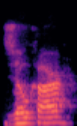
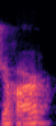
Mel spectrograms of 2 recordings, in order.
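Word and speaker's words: Dzhokhar: and eventual conviction for a death penalty for Jahar Sarnaev. So it looks like Zohar, but it's actually pronounced Jahar.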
